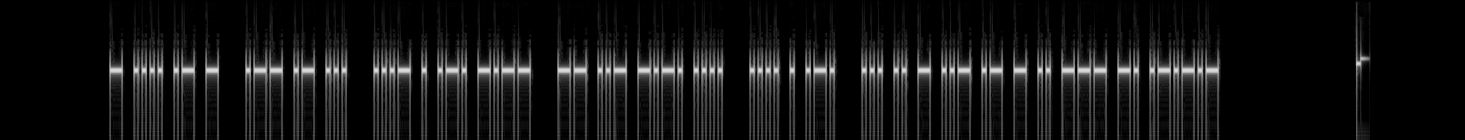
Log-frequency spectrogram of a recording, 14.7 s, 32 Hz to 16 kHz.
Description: Morse code, heard as a keyed tone, about 30 wpm, 700 Hz. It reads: THAT WAS VERY MUCH HER SITUATION.
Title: Sentences from Top 1200 Words 30wpm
